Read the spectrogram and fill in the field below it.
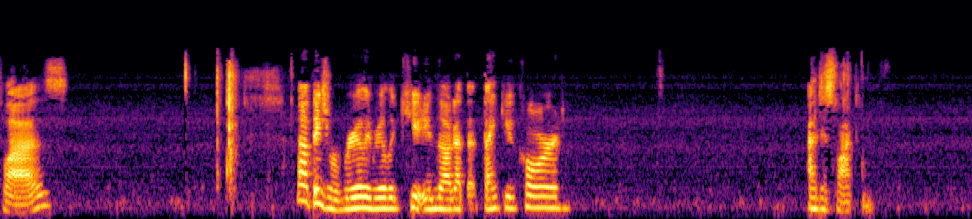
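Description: A woman talks calmly and close up into a microphone.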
